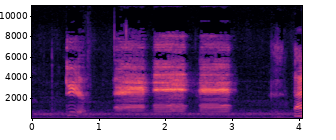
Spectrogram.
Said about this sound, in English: That's a silly sound. Yeah, it is. I did, never heard a deer make that sound, and we see deer all the time.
